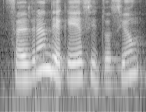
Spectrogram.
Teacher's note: el tono es ascendente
